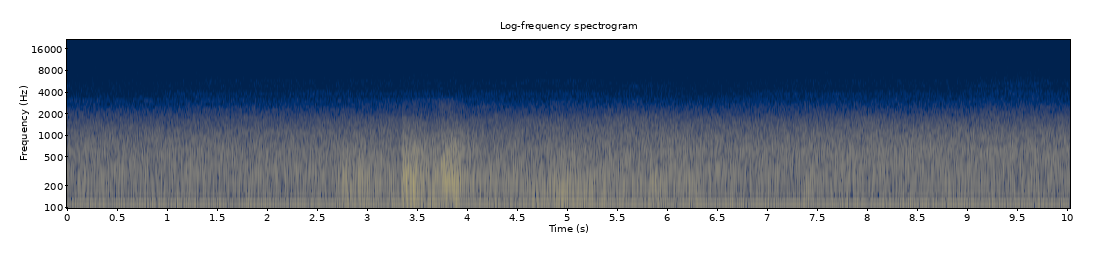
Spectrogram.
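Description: Distant jet-engine rumble of an Airbus A340-300's four CFM56 engines at takeoff power during the takeoff roll, steady with a brief louder swell about three seconds in.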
